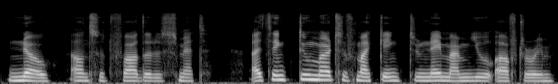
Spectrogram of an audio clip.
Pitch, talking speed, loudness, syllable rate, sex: 175 Hz, 195 wpm, -18 LUFS, 4.6 syllables/s, female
